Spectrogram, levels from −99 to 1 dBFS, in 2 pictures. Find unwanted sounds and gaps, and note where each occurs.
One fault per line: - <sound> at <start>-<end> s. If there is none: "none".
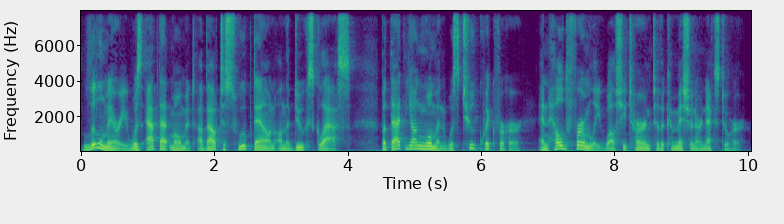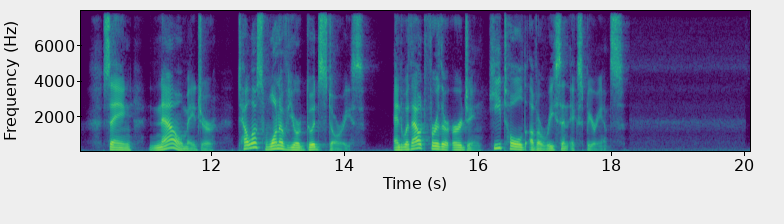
none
